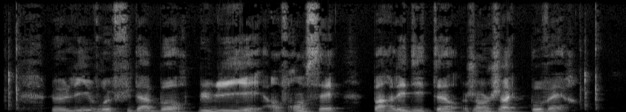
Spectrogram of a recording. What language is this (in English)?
French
